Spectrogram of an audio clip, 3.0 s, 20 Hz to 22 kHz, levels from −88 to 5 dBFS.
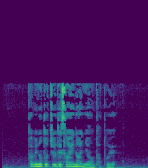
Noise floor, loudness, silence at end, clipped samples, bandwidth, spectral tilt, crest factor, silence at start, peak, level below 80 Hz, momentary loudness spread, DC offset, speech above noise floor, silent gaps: -52 dBFS; -20 LUFS; 0.5 s; under 0.1%; 11.5 kHz; -4.5 dB/octave; 20 dB; 0.55 s; -2 dBFS; -46 dBFS; 14 LU; under 0.1%; 32 dB; none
